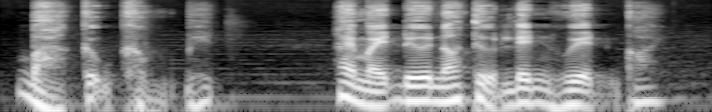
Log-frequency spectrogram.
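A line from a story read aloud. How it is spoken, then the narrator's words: Frail old man sighing. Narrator (Vietnamese): Ông Tư năm nay cũng đã già yếu, ông thở dài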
